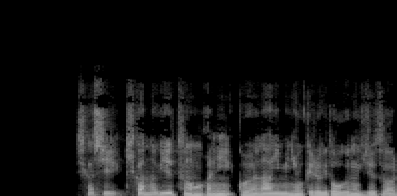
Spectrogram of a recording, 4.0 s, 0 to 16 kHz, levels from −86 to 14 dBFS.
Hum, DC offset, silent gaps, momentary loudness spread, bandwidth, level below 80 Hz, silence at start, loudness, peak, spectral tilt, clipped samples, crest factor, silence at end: none; under 0.1%; none; 6 LU; 9.6 kHz; -52 dBFS; 0.75 s; -22 LUFS; -6 dBFS; -6.5 dB/octave; under 0.1%; 16 dB; 0 s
